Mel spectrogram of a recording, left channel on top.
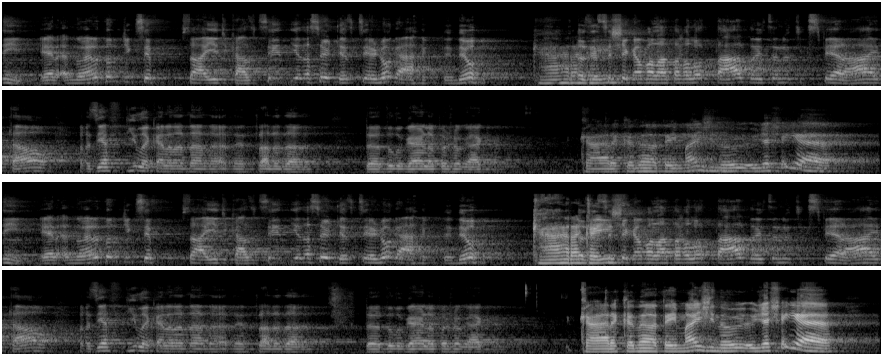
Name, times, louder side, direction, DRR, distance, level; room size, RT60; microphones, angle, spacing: voice 1, 0.0-1.5 1.8-4.8 5.4-11.9 12.4-13.8, left 1 dB, 5° left, 6 dB, 0.4 m, -32 dB
voice 2, 5.3-6.1 14.6-17.1, right 9 dB, 75° right, 14 dB, 0.3 m, -24 dB
17.5 x 7.3 x 3.5 m, 2.5 s
head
